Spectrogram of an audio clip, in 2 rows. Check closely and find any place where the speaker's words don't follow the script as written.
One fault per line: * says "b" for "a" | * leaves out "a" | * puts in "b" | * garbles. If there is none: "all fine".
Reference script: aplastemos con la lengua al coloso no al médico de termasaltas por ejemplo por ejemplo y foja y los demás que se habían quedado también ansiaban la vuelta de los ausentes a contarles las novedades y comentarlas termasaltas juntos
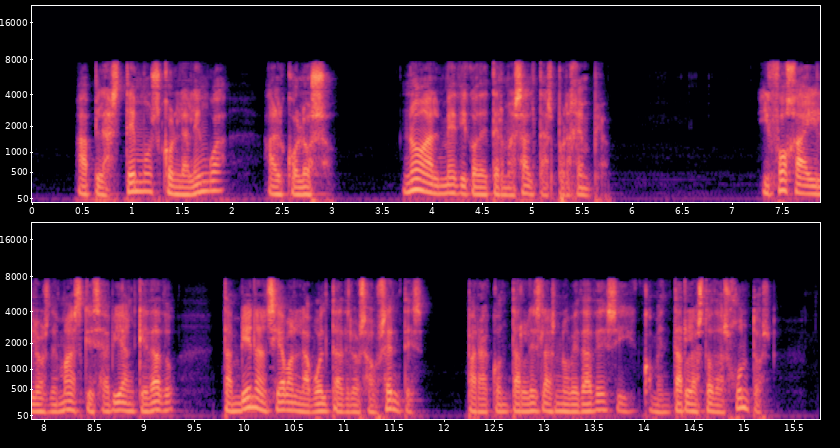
* leaves out "por ejemplo"
* says "para" for "a"
* says "todos" for "termasaltas"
